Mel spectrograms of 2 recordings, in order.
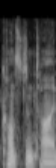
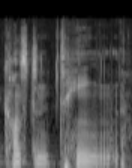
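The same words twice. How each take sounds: First: The name has a British-Australian pronunciation. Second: The name has an American pronunciation. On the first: "I come from the Anglo-British Australian tradition" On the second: "I think Americans say Constantine"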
